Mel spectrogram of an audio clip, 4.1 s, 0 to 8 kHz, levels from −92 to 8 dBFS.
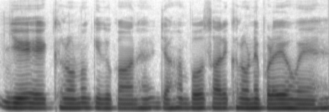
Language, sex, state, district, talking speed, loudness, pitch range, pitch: Hindi, male, Delhi, New Delhi, 220 wpm, -15 LUFS, 115-125 Hz, 120 Hz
